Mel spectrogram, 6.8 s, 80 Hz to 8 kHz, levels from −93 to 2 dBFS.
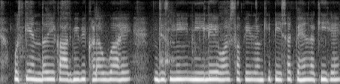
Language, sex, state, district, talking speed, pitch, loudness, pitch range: Hindi, female, Maharashtra, Solapur, 160 wpm, 245 Hz, -11 LUFS, 240-250 Hz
